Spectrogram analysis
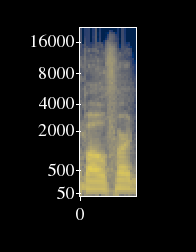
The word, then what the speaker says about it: Beaufort: So yeah, we're at the Savoy Hotel at the, how do you pronounce it? The The Beaufort Bar. Beaufort Bar.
